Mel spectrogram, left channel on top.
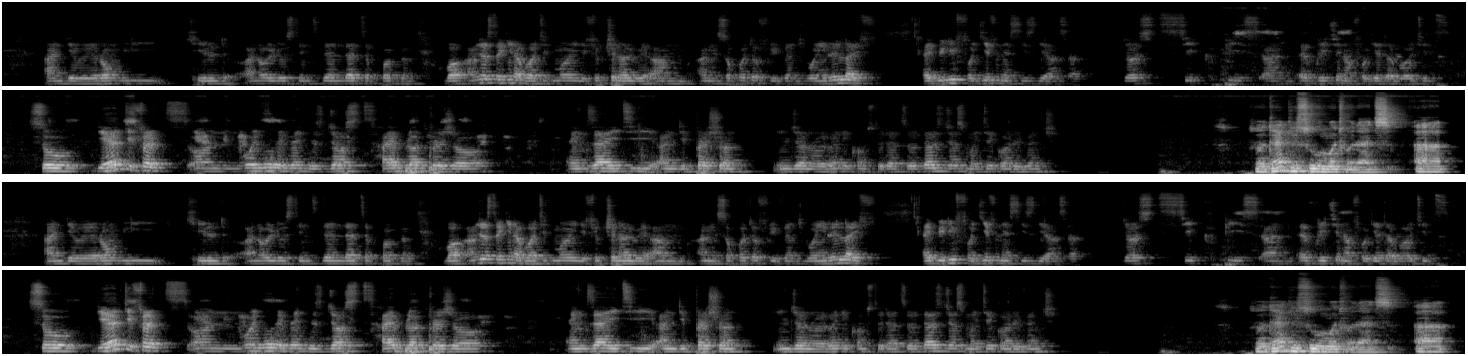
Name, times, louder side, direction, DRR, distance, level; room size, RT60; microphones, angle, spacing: voice 1, 0.4-1.6 1.9-8.7 9.2-10.7 11.2-14.3 14.9-19.4 20.3-22.0 22.3-25.2, right 1 dB, 50° right, 0.8 m, -29 dB
voice 2, 12.3-12.8 13.4-13.5 15.9-16.0 16.6-16.7 17.2-17.5 19.0-19.3 21.0-21.1 26.8-29.0, left 1 dB, 40° left, 0.4 m, -21 dB
4.1 x 2.5 x 2.3 m
head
